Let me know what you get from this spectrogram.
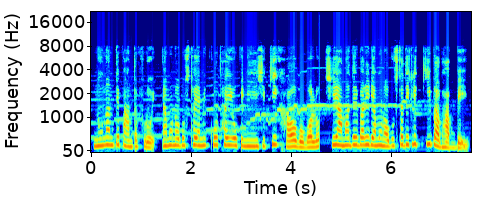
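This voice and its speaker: A man's voice: sits high, a little fast, mellow, highs cut off, faint music behind, close to an everyday voice. A man voicing a poor, respectful, anxious young son in a cartoon moral story, earnest and pleading.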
